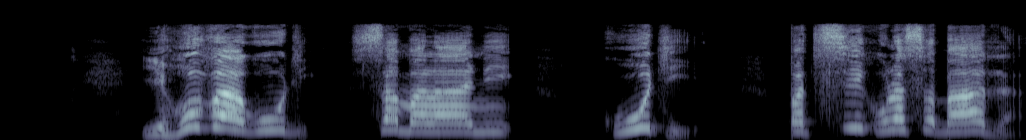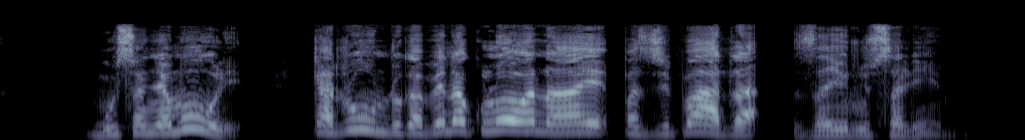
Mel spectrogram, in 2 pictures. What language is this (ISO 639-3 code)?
nya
